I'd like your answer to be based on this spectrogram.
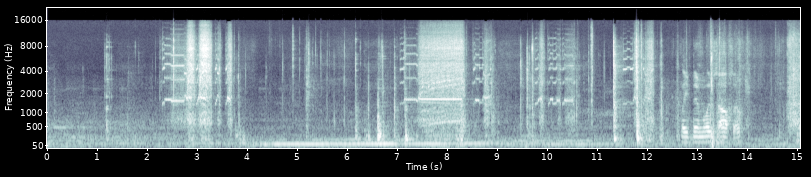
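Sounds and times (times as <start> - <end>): cordless drill whirring: 2.3 - 3.8, 7.2 - 9.0.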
